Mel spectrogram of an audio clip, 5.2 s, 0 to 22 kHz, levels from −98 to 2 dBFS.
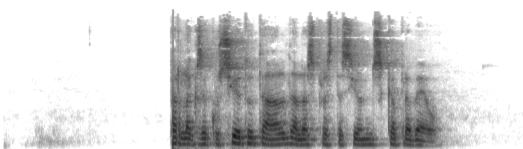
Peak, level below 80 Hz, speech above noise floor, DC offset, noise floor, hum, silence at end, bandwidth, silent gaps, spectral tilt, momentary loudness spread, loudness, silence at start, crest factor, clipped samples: -2 dBFS; -56 dBFS; 71 dB; under 0.1%; -89 dBFS; none; 0.85 s; 15.5 kHz; none; -3.5 dB/octave; 8 LU; -18 LUFS; 1.7 s; 18 dB; under 0.1%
